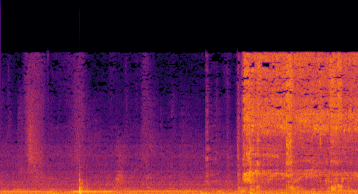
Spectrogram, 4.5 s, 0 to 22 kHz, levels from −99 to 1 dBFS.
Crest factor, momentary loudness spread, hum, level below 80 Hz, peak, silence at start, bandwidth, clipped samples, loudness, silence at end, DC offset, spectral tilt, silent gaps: 20 dB; 12 LU; none; -38 dBFS; 0 dBFS; 0 s; 16.5 kHz; under 0.1%; -19 LUFS; 0 s; under 0.1%; -3 dB/octave; none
